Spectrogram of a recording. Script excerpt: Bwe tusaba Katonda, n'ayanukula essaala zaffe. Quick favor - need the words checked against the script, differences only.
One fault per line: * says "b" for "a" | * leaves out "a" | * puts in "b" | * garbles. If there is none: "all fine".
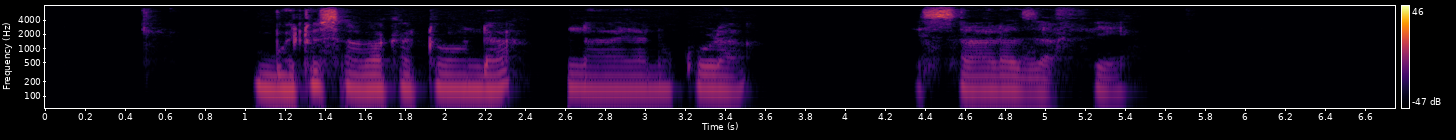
all fine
